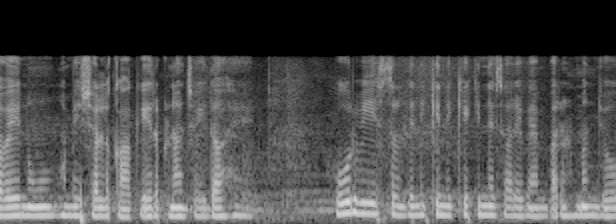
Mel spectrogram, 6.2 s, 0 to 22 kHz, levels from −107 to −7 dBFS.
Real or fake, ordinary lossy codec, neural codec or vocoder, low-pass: real; none; none; none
